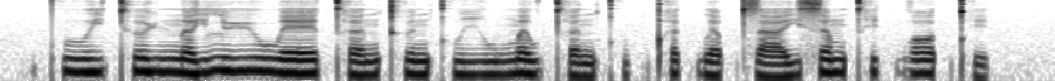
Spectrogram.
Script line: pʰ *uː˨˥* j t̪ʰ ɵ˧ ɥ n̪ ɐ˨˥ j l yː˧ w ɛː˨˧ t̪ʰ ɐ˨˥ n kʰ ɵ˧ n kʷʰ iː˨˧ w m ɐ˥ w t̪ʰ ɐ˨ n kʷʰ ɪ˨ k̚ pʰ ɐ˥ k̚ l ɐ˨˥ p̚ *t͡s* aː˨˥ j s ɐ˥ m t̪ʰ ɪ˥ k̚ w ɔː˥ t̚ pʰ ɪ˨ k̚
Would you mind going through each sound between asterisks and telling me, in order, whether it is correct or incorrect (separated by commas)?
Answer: incorrect, correct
